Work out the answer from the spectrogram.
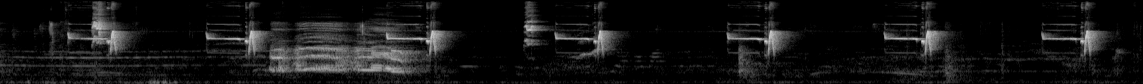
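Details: Male bar-winged prinia singing actively: high, even whistles that snap into harsh buzzy bursts, six phrases about every one and a half seconds, with a broad noisy rustle early on.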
